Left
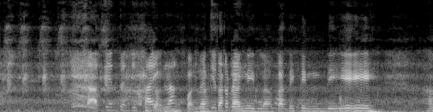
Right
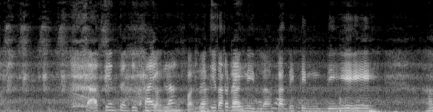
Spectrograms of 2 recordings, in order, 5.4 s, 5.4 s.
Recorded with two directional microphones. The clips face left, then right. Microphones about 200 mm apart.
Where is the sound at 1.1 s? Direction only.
20° right (ahead or behind).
